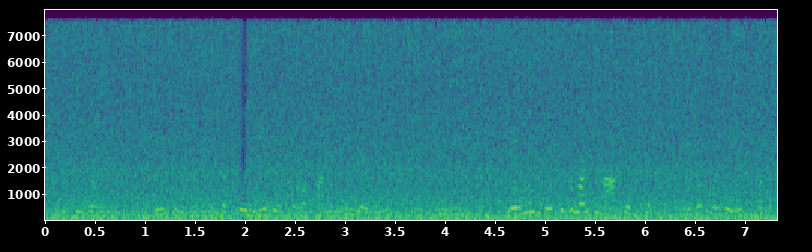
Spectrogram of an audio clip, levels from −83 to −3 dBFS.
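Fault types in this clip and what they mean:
Nothing stood out as a fault on listening to the speech.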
